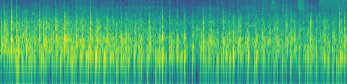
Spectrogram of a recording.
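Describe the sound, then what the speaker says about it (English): Rapid, dense bursts of cracking gunfire and booming blasts from a battle, heard from a bunker on a United Nations base, roll on continuously, loud and sustained with no pauses. "We heard the battle from a bunker on the United Nations base."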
